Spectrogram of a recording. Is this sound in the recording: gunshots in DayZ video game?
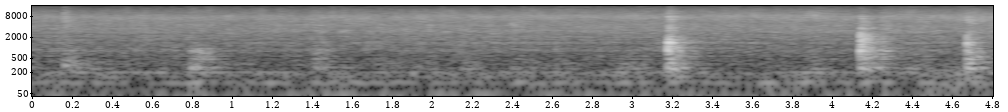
no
